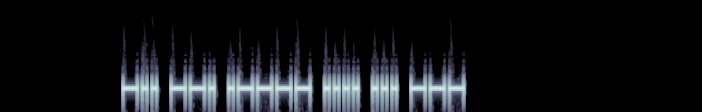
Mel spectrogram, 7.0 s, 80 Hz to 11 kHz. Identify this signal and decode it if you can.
Morse code, heard as a keyed tone, about 25 wpm, 700 Hz. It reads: DG1HSO
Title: DXCC-100 Call Signs - 6 Characters - Repeated 2x - 25wpm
